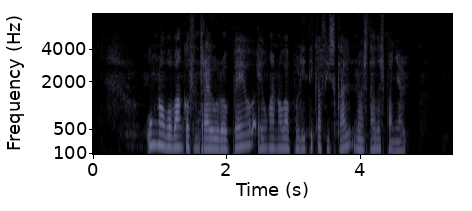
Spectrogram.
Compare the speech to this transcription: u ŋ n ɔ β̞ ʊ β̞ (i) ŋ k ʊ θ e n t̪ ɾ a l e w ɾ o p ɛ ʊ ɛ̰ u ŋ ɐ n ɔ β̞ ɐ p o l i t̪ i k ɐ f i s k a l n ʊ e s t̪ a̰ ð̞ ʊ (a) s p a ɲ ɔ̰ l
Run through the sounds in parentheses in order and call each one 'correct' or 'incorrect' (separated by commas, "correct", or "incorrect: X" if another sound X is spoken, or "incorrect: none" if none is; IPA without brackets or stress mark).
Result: incorrect: a, incorrect: e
